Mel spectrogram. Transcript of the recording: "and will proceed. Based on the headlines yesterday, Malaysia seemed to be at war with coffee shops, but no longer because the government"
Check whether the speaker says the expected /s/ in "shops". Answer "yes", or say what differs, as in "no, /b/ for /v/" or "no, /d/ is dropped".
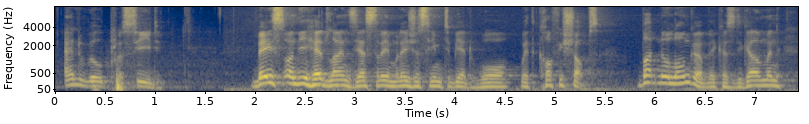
yes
